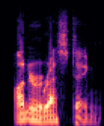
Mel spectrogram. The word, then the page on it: Unarresting: American English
